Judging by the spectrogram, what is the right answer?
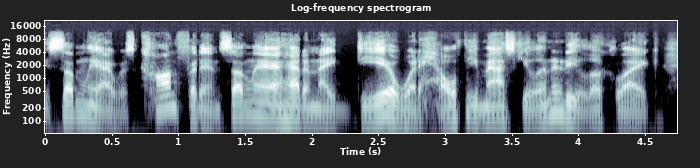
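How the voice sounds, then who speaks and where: In a very clean recording with a silent background, a man with an ordinary speaking voice, fairly low in pitch, speaks with lively intonation and a dry, close sound with no echo. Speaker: comedian. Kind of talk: interview answer. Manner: casual.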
